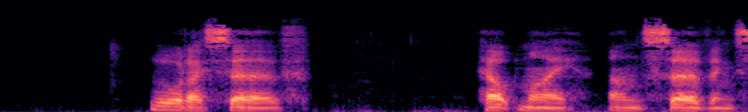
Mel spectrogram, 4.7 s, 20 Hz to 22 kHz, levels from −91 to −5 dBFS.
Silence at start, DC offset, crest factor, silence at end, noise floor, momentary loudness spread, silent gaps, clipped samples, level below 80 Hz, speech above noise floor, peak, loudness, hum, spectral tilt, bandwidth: 0.95 s; under 0.1%; 18 dB; 0 s; -79 dBFS; 13 LU; none; under 0.1%; -62 dBFS; 54 dB; -8 dBFS; -25 LUFS; none; -3.5 dB/octave; 11 kHz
